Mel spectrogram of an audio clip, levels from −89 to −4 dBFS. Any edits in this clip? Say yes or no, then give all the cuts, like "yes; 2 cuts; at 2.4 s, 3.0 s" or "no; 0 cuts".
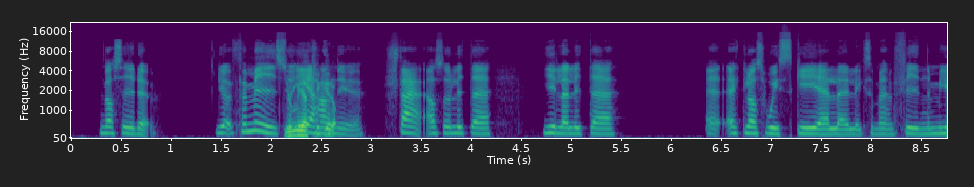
yes; 2 cuts; at 4.6 s, 6.5 s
